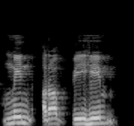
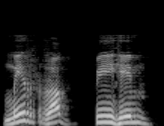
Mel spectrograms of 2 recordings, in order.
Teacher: Yang betul adalah mir rabbihim. Dimasukkan nun matinya ke huruf depannya dengan tanpa mendengung. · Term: idgham bila gunnah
